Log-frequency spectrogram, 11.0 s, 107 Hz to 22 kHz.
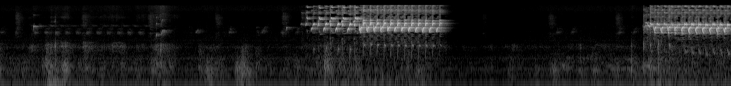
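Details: Goldfinch hybrid singing classic-style song, recorded on the night of 22 March 2020: two bursts of rapid, bright, rattling trills with twittering notes, separated by several seconds of near silence with faint soft clicks.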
